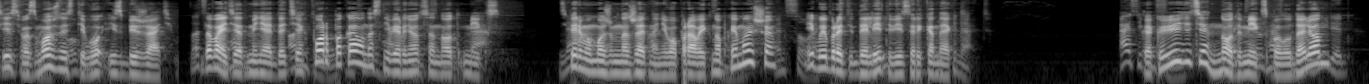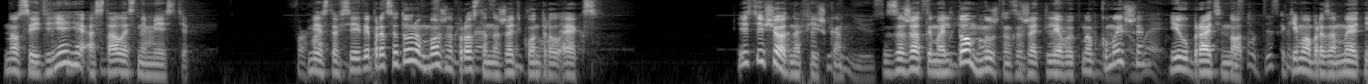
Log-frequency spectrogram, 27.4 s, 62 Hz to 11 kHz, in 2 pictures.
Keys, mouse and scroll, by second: 2.9 ctrl+z, 3.6 ctrl+z, 4.4 ctrl+z, 7.6 right click, 18.2 ctrl+z, 19.8 ctrl+x, 23.0 ctrl+z, 25.3 alt+click.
